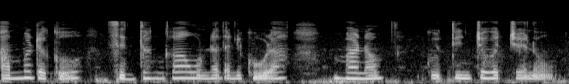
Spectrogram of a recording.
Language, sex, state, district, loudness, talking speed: Telugu, female, Andhra Pradesh, Guntur, -15 LUFS, 65 wpm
